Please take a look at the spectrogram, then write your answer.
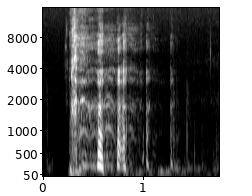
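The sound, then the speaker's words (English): Someone sips tea from a cup: a sudden, loud, breathy slurp with a brief squeaky whistle in the middle, trailing off into softer sputtering noise over about a second and a half. “Oh, that was literally me sipping tea out of my cup.”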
